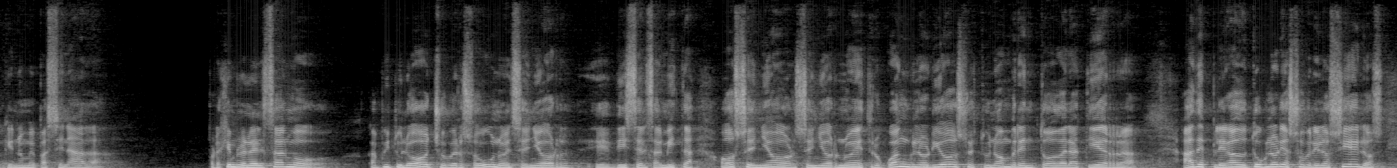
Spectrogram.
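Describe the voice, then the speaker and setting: A man's voice: high-pitched, a little mellow. A man with an Argentine accent, a pastor preaching an earnest sermon that swells to emphatic peaks. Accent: Argentine Spanish. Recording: long reverb of a church hall.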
